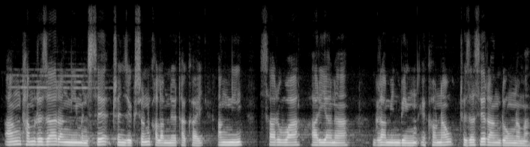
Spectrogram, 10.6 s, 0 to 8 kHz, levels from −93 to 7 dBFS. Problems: background sounds at intervals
